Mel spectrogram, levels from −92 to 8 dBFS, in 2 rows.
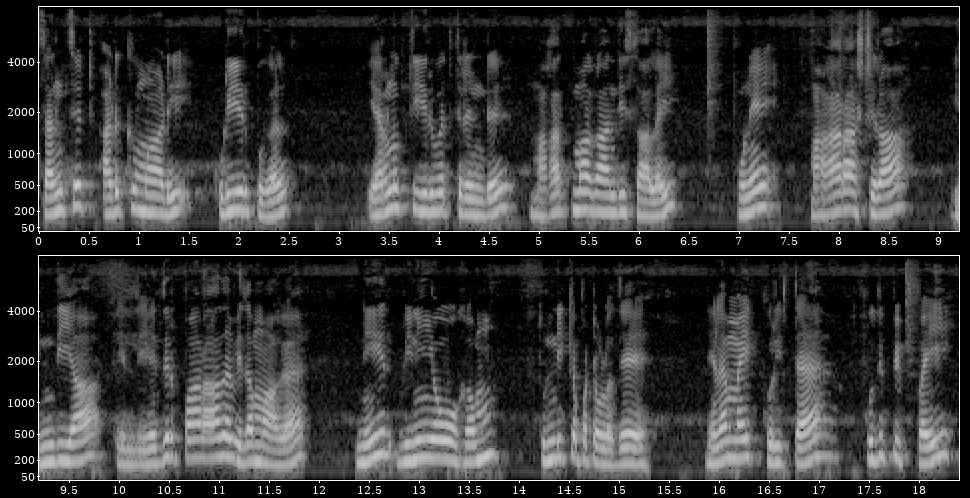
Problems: background sounds at intervals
